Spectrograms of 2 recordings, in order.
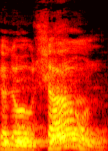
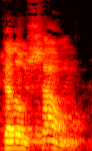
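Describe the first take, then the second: First: The voice sounds like a demon. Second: The voice sounds slightly robotic, like auto-tune. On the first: "Parang demonyo" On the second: "parang medyo may pagka-robotic"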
